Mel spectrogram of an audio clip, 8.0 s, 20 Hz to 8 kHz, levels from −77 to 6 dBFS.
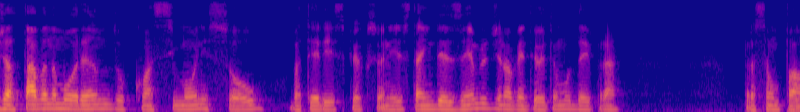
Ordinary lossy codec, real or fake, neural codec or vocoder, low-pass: none; real; none; 7.2 kHz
